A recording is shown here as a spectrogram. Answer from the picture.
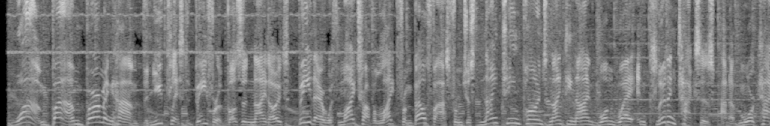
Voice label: Irish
